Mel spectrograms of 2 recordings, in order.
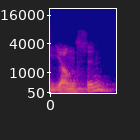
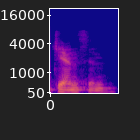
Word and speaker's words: Jansen: Yeah, in Dutch you will say Jansen. Jansen, that's So what I thought. the thing you said was pretty good. Pretty good. Yeah, but in English, to be fair, it's always pronounced Jansen.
